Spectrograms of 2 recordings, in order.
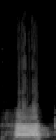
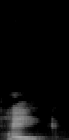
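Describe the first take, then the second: First: The vowel is short. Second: The vowel is long. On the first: The speaker calls it wrong. "I don't say cack" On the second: The speaker calls it right. "They're long. They say their names"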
